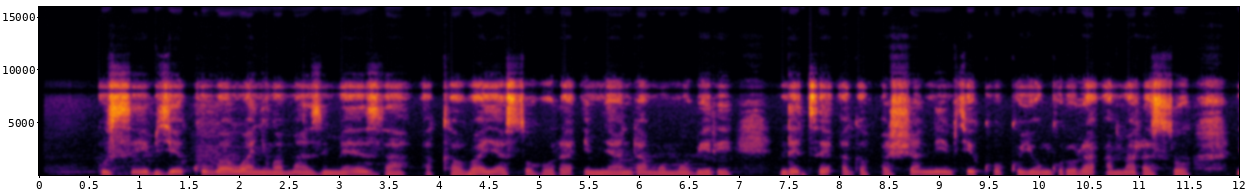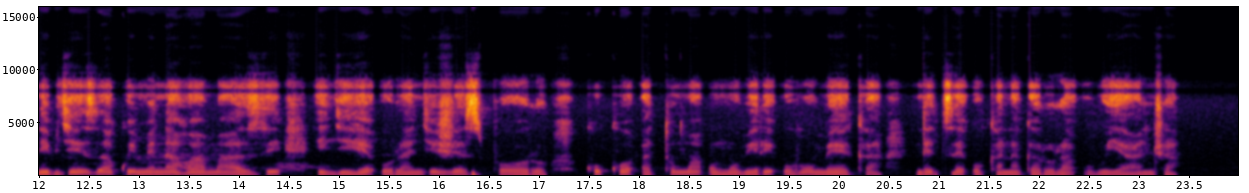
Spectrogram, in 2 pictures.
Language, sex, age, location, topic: Kinyarwanda, female, 18-24, Kigali, health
